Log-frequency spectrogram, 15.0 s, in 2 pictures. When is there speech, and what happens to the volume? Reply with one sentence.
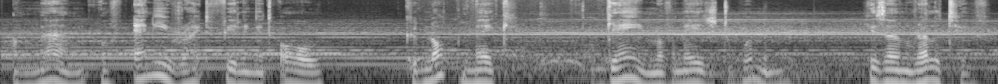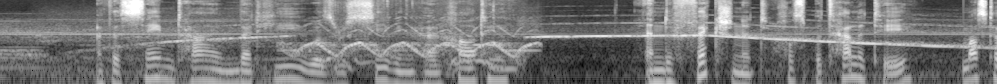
The speech can be heard from 0.1 to 14.9 s, at a steady volume.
